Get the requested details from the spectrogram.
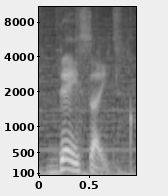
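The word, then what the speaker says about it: Daysight: see in the chat that's how you say his name yes day site like opposite of night to day and then the thing you do with your have you with your eyes sight day sight that's him but you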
